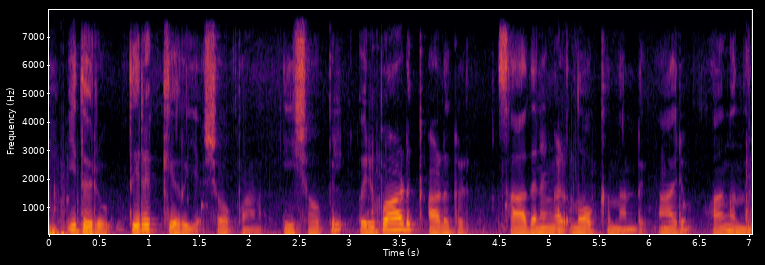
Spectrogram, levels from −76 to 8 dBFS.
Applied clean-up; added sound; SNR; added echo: none; Thump, thud; 7 dB; none.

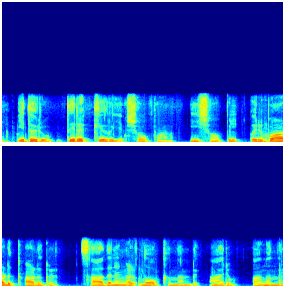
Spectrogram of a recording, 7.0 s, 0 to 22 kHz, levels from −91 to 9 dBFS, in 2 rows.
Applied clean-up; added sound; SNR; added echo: neural mask model RNNoise.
